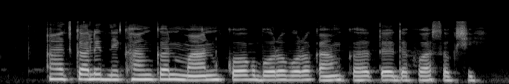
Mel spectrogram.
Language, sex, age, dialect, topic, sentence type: Magahi, female, 18-24, Northeastern/Surjapuri, banking, statement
